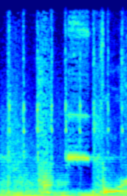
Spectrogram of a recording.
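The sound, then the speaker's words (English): A game show buzzer sounds briefly during a cash-prize contest, a short bright electronic tone over a steady low hum, with people talking loudly around it. “Are you ready to beat the buzzer and get paid?”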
